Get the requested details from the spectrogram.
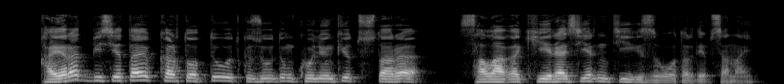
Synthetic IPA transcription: qʰɑjɾɑt̪̚be̞se̞t̪ɑje̞fkʰaɾt̪o̞ft̪əwɵt̪kʲɪzud̪ɪŋkʲʰɵle̞ŋkʲet̪ʰʊ̥st̪ɑɾə | sɑlˠɑʁəkʲʰe̞ɾæse̞ɾɪnt̪ʰijɡʲɪzɪpwo̞t̪ə̰ɾd̪e̞̰psɑ̰nɑ̰jd̪̥ə

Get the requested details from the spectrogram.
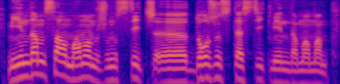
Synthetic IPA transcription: me̞nd̪ɑməsɑlˠmɑmɑmʒʊməst̪ejt̪əd̪olˠʒənst̪ʰæst̪ejtd̪me̞nd̪ɑmɑmɑm

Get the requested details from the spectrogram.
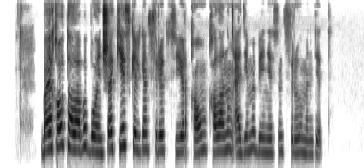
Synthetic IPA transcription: bɑjqɑwt̪ʰɑlˠɑbəbo̞jənʃɑkʲʰe̞z̥kʲe̞lɡʲe̞nsʏɾe̞t̪sʏjɪɾqʰɑwəmqʰɑlˠɑnəɴʔæd̪e̞mɪbe̞ne̞sɪnt̪ʰʏ̥sɪɾuɪmɪnd̪e̞t̪̚

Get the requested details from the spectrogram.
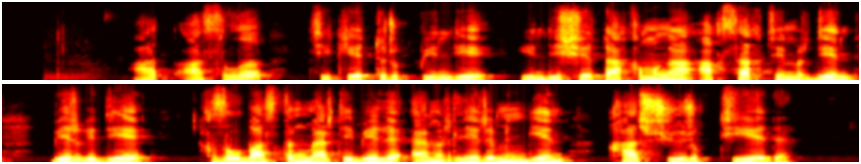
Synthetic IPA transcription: ɑt̪ɑsəlˠə | t̪ʰe̞kʲʰe̞t̪ʰʏɾɪk̚pe̞nd̪e̞je̞nd̪e̞ʃe̞t̪ʰɑqəməɴɑʔɑqsɑqt̪ʰe̞mɪɾd̪e̞n | be̞ɾɡʲɪd̪e̞ | qʰəzəlˠbɑst̪əɴmæɾt̪e̞be̞lɪʔæmɪɾle̞ɾɪmɪŋɡʲe̞ɴ | qʰɑsʒ̥ʏɾɪk̚t̪ʰije̞d̪ɪ

